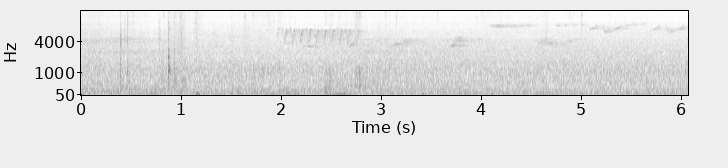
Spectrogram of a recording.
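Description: A small bird calling faintly: a rapid high trill about two seconds in, then a few short high chirps, some falling, from about four seconds on, over a faint outdoor hush. There is a single light click about a second in.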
